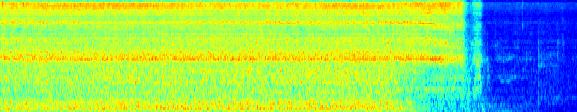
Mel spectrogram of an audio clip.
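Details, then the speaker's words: Old vehicle's petrol engine, sat with bad gasoline, cranked on starting fluid: loud, uneven roar that dies within seconds; sounds a little rough, cause not clear. "sounded good or did it I think it sounds a little rough just keep it going"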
